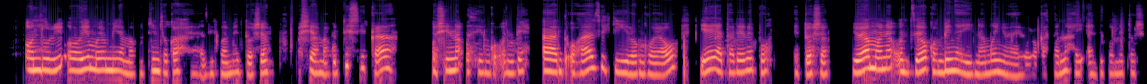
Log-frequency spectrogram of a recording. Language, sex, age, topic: Oshiwambo, female, 18-24, agriculture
